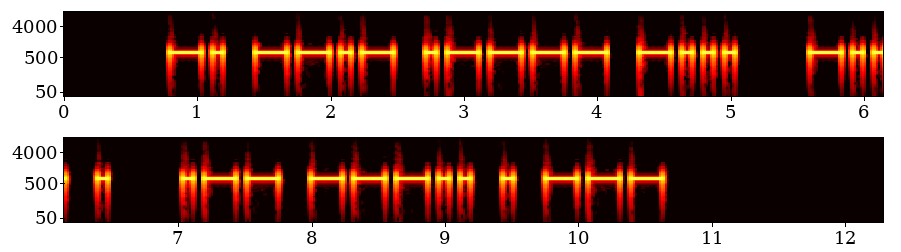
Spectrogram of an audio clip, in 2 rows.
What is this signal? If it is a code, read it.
Morse code, heard as a keyed tone, about 15 wpm, 700 Hz. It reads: NQ1B DE W8EO
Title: USA Callsign DE Callsign - 4 Characters - 15wpm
